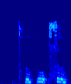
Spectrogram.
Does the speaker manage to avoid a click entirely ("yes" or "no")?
yes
